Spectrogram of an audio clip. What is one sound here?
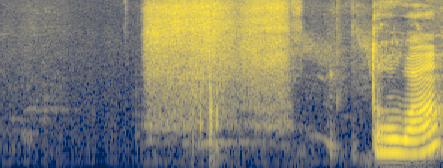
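Paper rustles and slides.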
